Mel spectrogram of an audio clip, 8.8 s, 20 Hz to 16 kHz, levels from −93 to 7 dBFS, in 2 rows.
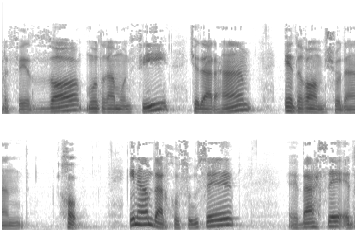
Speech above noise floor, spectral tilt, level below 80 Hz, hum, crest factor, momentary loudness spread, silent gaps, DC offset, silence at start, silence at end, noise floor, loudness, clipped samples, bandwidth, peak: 39 dB; -7 dB/octave; -58 dBFS; none; 20 dB; 11 LU; none; under 0.1%; 0 s; 0 s; -65 dBFS; -26 LUFS; under 0.1%; 7.8 kHz; -8 dBFS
